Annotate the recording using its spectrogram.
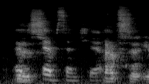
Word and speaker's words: Absentia: I love Abstentia. – I'm sorry, I'm blanking on the director. – Mike Flanagan. – And Abstentia is Absentia. – Yeah, I always say it wrong.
